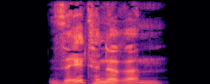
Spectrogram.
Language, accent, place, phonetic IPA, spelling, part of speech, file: German, Germany, Berlin, [ˈzɛltənəʁəm], seltenerem, adjective, De-seltenerem.ogg
- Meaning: strong dative masculine/neuter singular comparative degree of selten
